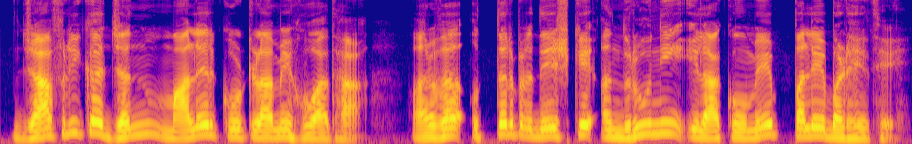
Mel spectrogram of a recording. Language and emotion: Hindi, neutral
